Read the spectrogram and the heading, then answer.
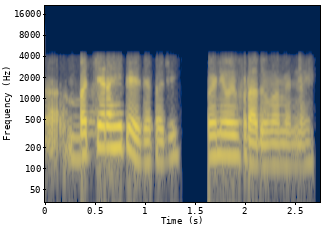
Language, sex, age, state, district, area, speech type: Punjabi, male, 18-30, Punjab, Kapurthala, urban, conversation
